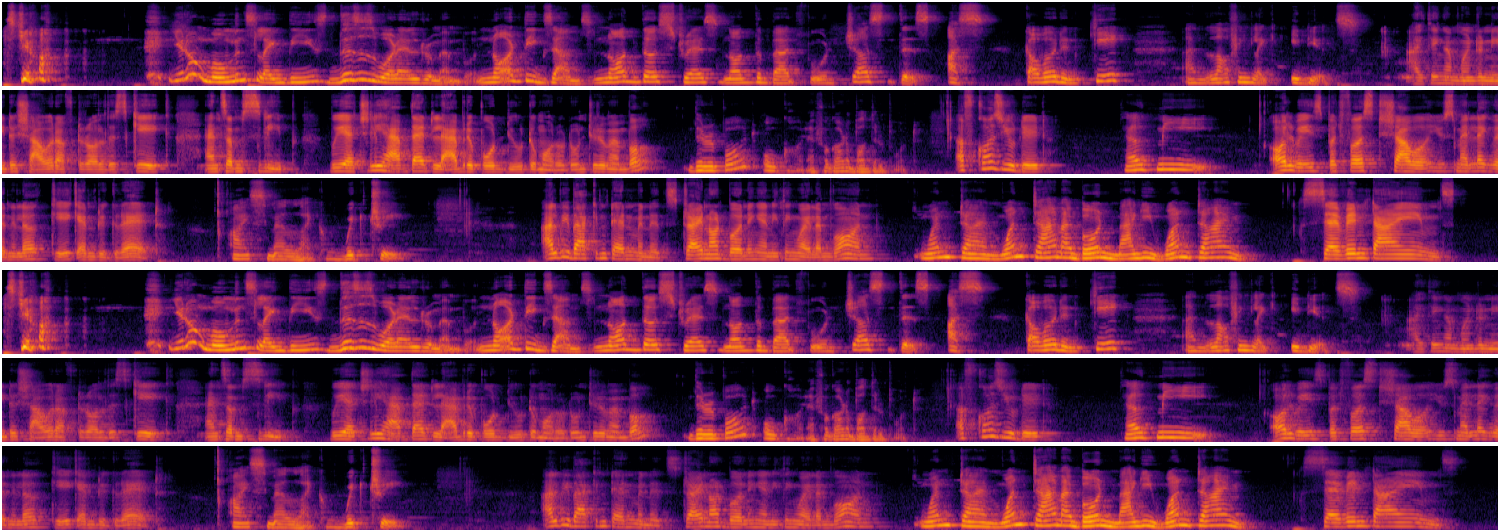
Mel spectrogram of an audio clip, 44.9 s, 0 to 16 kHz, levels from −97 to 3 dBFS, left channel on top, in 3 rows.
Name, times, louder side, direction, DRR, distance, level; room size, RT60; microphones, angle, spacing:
voice 1, 0.0-0.5 1.4-9.2 9.5-9.7 10.2-11.2 11.8-13.5 21.8-24.0 26.2-27.1 32.2-33.9 39.0-42.4, right 1 dB, 10° right, 0.6 m, -26 dB
voice 2, 14.0-17.8 18.2-21.5 24.5-25.5 27.6-31.5 35.3-38.6 43.0-44.4, left 4 dB, 55° left, 1.0 m, -29 dB
20.5 x 15.5 x 2.9 m
head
